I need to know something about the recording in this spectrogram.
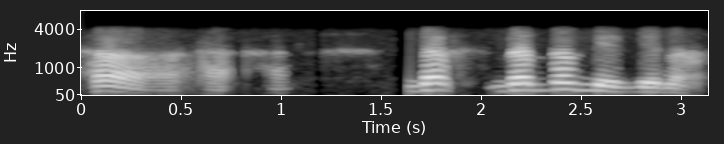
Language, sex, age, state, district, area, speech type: Hindi, female, 60+, Madhya Pradesh, Bhopal, urban, conversation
